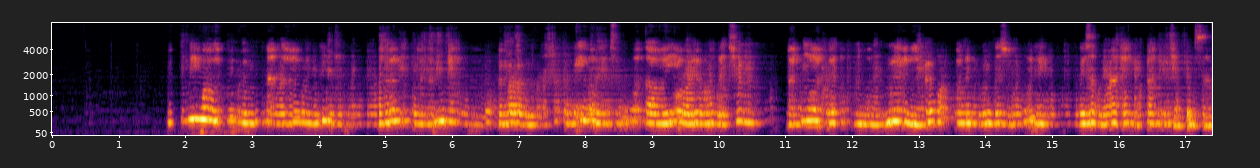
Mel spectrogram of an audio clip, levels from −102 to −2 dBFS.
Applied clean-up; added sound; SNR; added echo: neural mask model DeepFilterNet 3.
